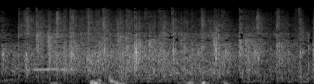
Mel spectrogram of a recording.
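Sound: audience applause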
